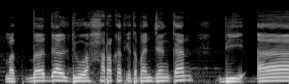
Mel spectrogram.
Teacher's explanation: hamzah yang bertemu mad. Mad badal dua harakat kita panjangkan.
